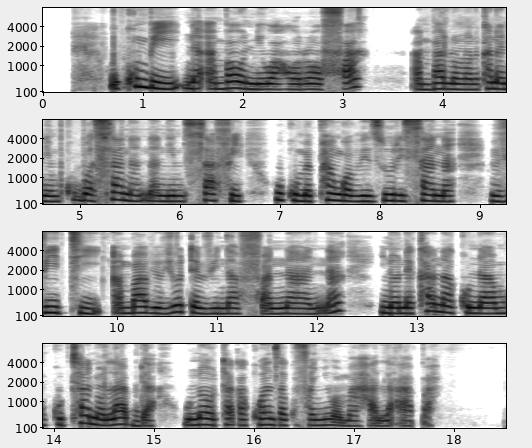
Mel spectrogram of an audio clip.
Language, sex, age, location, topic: Swahili, female, 18-24, Nairobi, education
